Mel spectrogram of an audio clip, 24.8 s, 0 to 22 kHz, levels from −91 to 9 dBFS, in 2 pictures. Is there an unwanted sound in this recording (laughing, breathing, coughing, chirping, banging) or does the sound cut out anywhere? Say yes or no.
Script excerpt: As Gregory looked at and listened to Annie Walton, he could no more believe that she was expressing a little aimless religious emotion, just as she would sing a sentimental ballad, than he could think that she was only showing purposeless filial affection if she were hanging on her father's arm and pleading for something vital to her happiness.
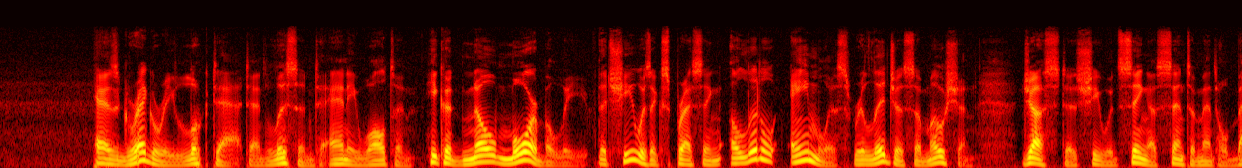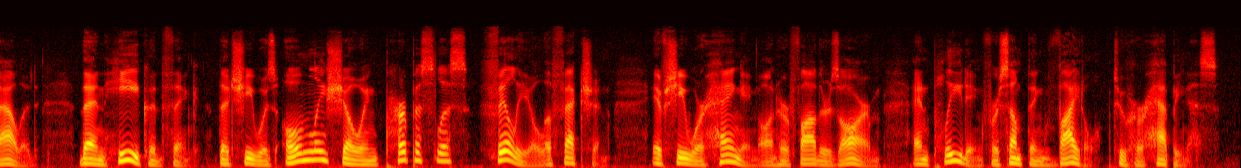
no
